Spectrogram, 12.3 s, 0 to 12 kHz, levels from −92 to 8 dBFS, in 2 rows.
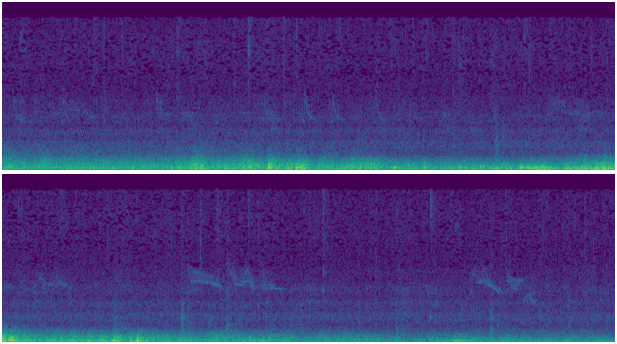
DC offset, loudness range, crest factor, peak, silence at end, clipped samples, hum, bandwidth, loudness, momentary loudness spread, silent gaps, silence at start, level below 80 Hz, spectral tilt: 0.2%; 13 LU; 22 dB; -2 dBFS; 0 s; under 0.1%; none; 10.5 kHz; -24 LUFS; 19 LU; none; 0 s; -36 dBFS; -10.5 dB/octave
